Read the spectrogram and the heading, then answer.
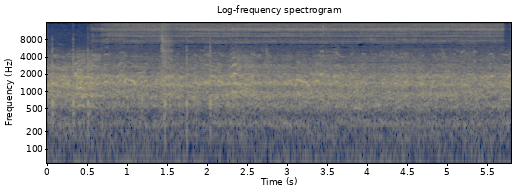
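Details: Geese coming back to roost at Kabukuri-numa marsh after sundown, tens of thousands calling together, producing a dense, unbroken babble of honks that eases slightly in loudness over the seconds.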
